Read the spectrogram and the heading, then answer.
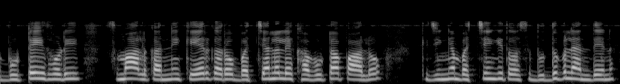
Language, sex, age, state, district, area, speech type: Dogri, female, 30-45, Jammu and Kashmir, Udhampur, rural, spontaneous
